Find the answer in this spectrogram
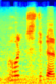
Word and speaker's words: Hunstanton: Hunston, which is spelled Hunstanton.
